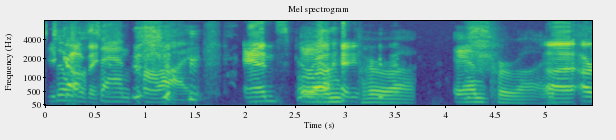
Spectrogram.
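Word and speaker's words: Sans Pareil: San Parai.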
